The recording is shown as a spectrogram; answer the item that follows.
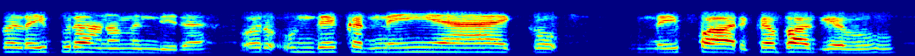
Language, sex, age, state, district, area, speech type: Dogri, female, 18-30, Jammu and Kashmir, Jammu, rural, conversation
